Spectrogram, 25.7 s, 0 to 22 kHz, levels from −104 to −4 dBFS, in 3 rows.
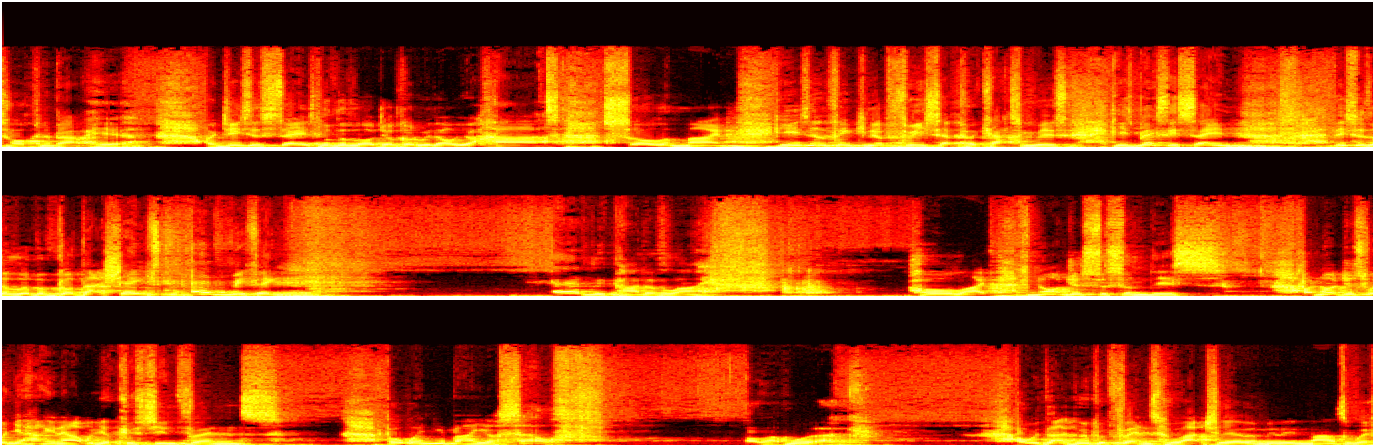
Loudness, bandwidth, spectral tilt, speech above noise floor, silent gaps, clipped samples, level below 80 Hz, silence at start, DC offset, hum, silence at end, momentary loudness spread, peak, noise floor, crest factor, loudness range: -16 LUFS; 16 kHz; -4 dB/octave; 26 dB; none; under 0.1%; -42 dBFS; 0 s; under 0.1%; none; 0 s; 6 LU; -4 dBFS; -42 dBFS; 14 dB; 3 LU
